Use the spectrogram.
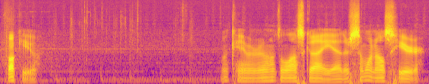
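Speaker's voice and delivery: normal talking voice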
